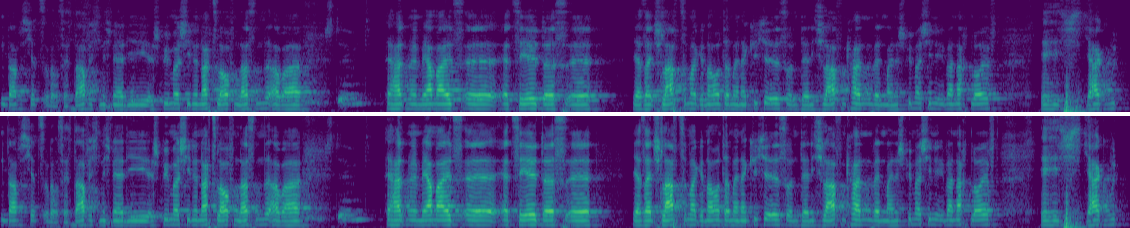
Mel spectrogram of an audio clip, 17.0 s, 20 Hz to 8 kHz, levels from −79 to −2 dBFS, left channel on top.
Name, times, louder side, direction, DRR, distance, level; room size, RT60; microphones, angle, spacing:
voice 1, 0.0-4.8 5.8-8.9 9.5-16.7, right 3 dB, 90° right, 1.9 m, -34 dB
voice 2, 0.8-2.5 3.8-3.9 4.4-5.9, equal, ahead, 3.2 m, -54 dB
26.5 x 17.0 x 8.8 m
head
